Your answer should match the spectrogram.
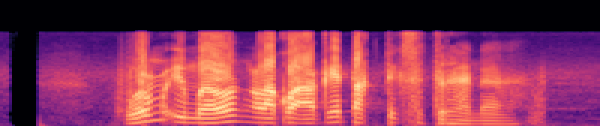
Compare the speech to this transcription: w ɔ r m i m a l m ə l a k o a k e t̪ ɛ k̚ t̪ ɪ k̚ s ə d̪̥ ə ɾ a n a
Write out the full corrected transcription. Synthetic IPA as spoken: w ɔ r m i m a l ŋ ə l a k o a k e t̪ a k̚ t̪ ɪ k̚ s ə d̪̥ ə ɾ a n a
